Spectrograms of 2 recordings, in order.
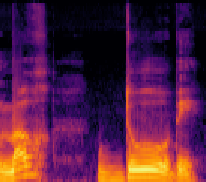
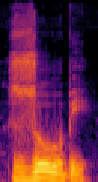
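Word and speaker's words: المغضوب: Okay, but here there is only a pesh on this, So we will pronounce this as ghayril maghdubi rather than pronouncing zubi.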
